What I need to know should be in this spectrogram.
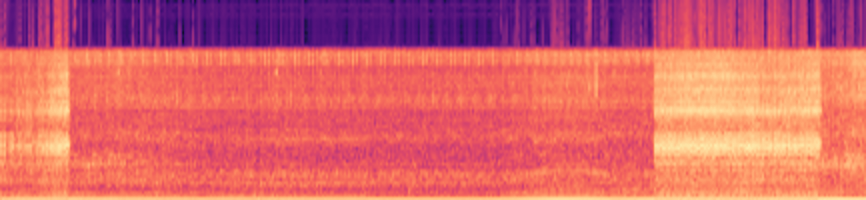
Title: weird noise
